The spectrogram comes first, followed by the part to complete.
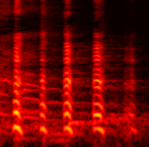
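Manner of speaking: a quick bright burst of laughter; amused laugh. Real, not acted. Minister laughing at the slide on screen, light laugh. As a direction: laugh it off, caught off guard.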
